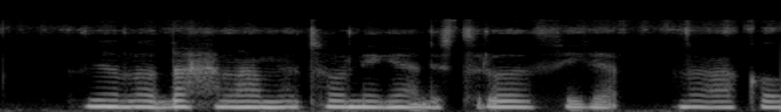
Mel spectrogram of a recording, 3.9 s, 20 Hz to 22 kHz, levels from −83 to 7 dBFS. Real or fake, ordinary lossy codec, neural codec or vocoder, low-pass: fake; AAC, 96 kbps; codec, 24 kHz, 0.9 kbps, DualCodec; 10.8 kHz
